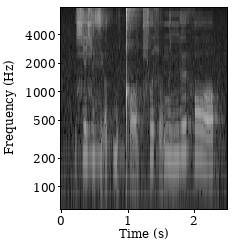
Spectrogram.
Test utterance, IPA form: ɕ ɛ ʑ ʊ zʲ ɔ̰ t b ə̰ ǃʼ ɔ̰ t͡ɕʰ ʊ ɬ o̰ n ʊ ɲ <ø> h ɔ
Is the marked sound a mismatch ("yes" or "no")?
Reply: no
